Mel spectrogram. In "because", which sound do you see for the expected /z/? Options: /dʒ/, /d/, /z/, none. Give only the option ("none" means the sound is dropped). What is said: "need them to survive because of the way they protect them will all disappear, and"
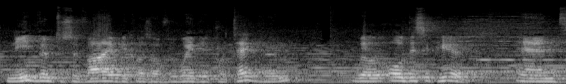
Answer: /z/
